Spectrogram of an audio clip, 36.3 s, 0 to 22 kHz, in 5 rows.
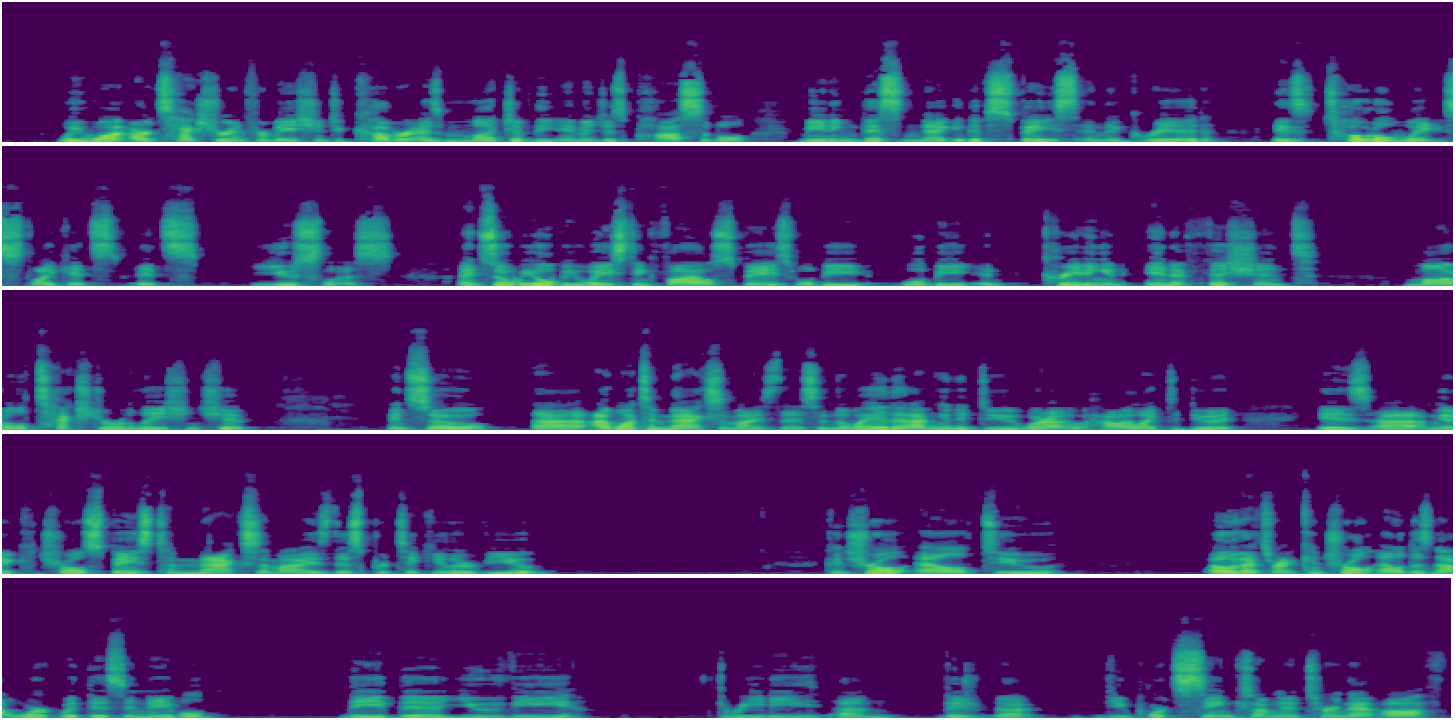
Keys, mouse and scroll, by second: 18.4 click, 18.9 shift+middle click.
